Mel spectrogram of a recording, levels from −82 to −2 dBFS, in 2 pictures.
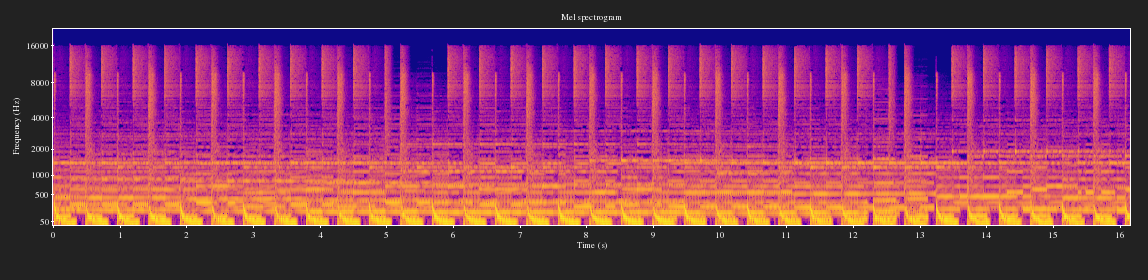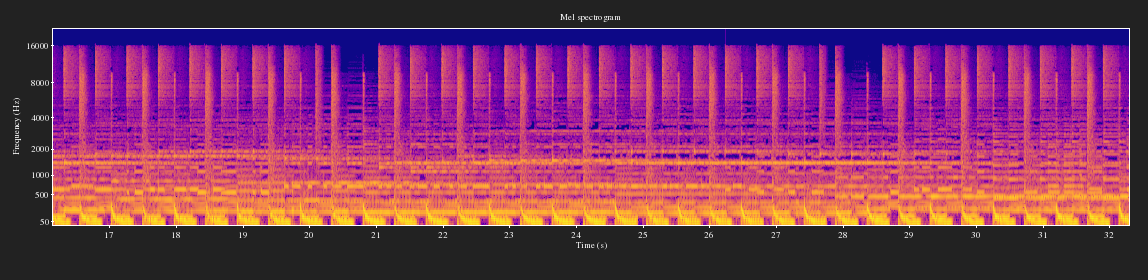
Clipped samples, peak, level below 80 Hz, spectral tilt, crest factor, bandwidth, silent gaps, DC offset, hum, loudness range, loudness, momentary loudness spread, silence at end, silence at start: under 0.1%; 0 dBFS; -16 dBFS; -5 dB/octave; 12 dB; 17 kHz; none; under 0.1%; none; 0 LU; -13 LUFS; 1 LU; 0 s; 0 s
